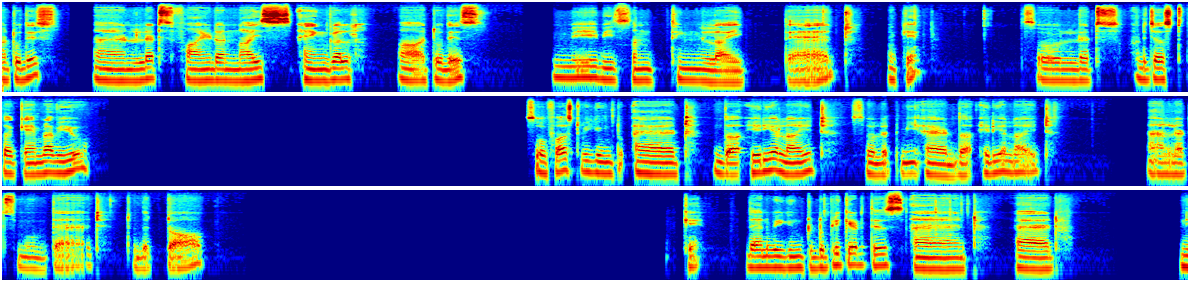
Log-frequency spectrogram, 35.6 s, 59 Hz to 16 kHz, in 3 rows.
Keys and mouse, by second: 0.5 click, 1.6-2.3 middle drag, 3.1 KP_Decimal, 5.1-8.1 middle drag, 8.3-8.8 shift+middle drag, 9.6 ctrl+alt+KP_0, 10.0 n, 10.8 shift+middle click, 13.0 ctrl+middle click, 13.2 shift+middle click, 13.4 ctrl+middle click, 13.9-14.4 shift+middle drag, 14.7-15.2 ctrl+shift+middle drag, 15.3 z, 16.1 shift+middle click, 16.8 click, 16.9 n, 17.1 click, 17.6 shift+a, 22.4 shift+click, 23.8 click, 25.4 shift+middle click, 26.4 middle click, 26.9 click, 27.5 middle click, 27.8 click, 28.5 click, 29.1 click, 29.8 shift+middle click, 30.9 shift+middle drag, 31.4 middle click, 32.9 shift+d.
